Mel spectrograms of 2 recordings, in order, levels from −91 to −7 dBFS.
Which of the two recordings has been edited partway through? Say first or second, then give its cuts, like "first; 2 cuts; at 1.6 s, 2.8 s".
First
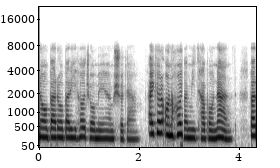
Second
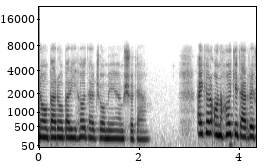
first; 3 cuts; at 0.9 s, 2.1 s, 2.9 s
